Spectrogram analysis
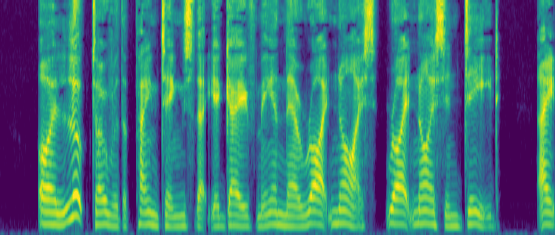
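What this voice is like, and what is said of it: Slow, overemphasized Bav accent. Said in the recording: “Bav accent ... it's more like they have pebbles in their mouths. But they talk really slow with overemphasized sounds.”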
